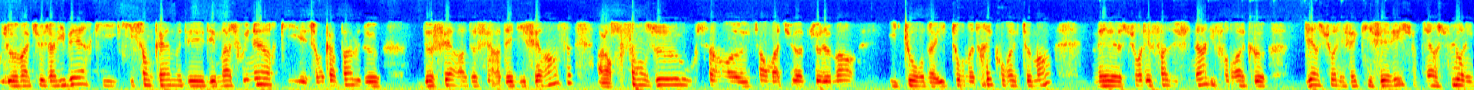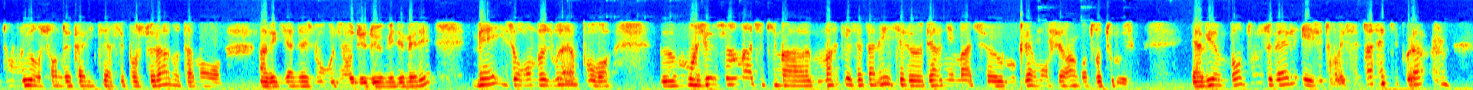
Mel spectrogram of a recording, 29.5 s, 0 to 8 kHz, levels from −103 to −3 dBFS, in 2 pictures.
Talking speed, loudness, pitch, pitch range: 210 wpm, -18 LUFS, 170 Hz, 155-185 Hz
